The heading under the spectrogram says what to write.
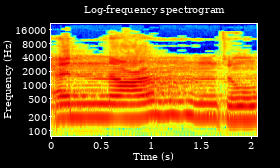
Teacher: نون ساکن کے بعد حروف حلقی میں سے عین آ رہا ہے، یہاں پہ آپ نے اظہار کرنا ہے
